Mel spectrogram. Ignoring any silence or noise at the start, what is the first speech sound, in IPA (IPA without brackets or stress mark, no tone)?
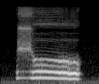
ʒ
